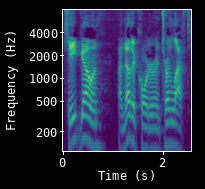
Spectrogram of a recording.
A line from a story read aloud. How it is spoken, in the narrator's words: called out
